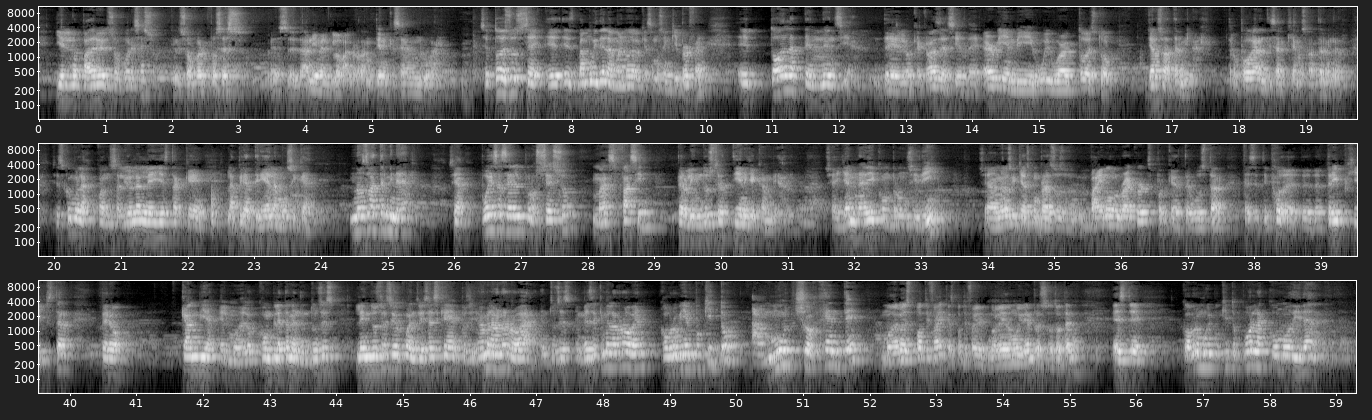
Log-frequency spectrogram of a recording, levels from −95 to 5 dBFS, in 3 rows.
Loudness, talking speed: -17 LUFS, 195 wpm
